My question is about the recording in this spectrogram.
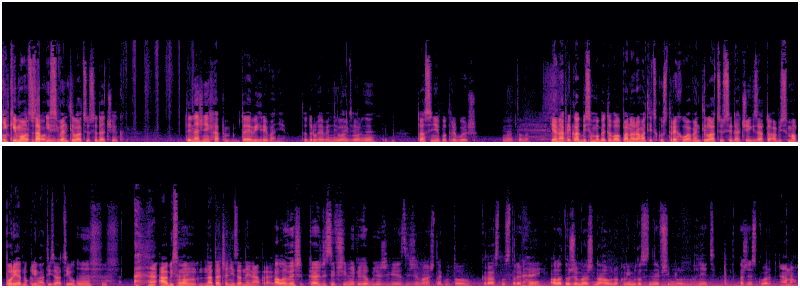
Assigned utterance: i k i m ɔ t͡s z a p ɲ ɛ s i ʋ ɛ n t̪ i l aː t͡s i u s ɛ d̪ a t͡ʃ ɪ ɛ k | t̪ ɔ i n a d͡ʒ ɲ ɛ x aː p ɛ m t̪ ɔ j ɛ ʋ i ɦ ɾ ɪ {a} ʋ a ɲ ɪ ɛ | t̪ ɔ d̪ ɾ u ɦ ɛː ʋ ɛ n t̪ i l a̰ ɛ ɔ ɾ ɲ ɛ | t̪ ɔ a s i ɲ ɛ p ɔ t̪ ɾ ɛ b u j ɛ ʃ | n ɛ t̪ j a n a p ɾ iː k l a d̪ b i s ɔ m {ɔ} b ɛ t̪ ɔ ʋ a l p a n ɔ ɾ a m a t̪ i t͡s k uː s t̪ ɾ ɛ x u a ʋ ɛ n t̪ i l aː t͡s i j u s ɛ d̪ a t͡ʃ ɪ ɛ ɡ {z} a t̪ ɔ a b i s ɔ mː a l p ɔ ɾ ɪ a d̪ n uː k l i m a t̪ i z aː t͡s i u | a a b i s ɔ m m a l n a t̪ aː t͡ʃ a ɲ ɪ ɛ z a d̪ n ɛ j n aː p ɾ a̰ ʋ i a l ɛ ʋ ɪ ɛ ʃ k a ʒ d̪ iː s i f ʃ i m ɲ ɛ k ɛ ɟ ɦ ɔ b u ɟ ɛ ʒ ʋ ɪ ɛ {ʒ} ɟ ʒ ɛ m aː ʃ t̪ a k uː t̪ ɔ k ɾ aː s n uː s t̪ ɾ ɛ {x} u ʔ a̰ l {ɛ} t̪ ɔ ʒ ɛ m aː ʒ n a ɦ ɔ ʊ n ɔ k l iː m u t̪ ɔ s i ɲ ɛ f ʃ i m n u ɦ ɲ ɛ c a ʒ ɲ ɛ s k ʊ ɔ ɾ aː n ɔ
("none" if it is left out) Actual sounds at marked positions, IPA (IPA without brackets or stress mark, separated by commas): ɛ, ɔ, z, z, x, ɛ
